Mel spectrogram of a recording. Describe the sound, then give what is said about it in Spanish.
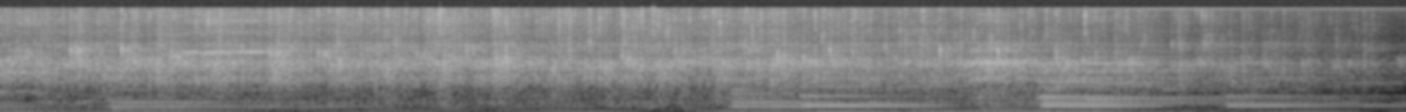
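Steady, dense applause from a crowd, a strong round of applause for the King, fills the whole stretch, a bright crackling wash, while sustained keyboard chords hold and shift underneath it. “Wow, alguien puede darle un fuerte aplauso al Rey.”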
